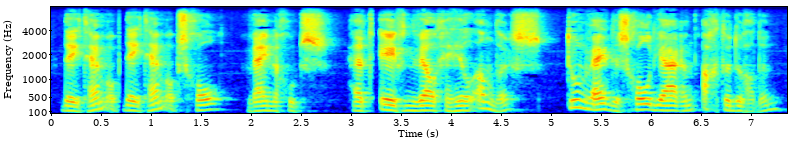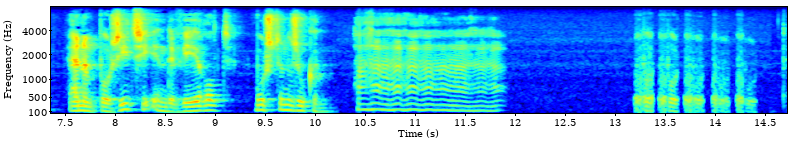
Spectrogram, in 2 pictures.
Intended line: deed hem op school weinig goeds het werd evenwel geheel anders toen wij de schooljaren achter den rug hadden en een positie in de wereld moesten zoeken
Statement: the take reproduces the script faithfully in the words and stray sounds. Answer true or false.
false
